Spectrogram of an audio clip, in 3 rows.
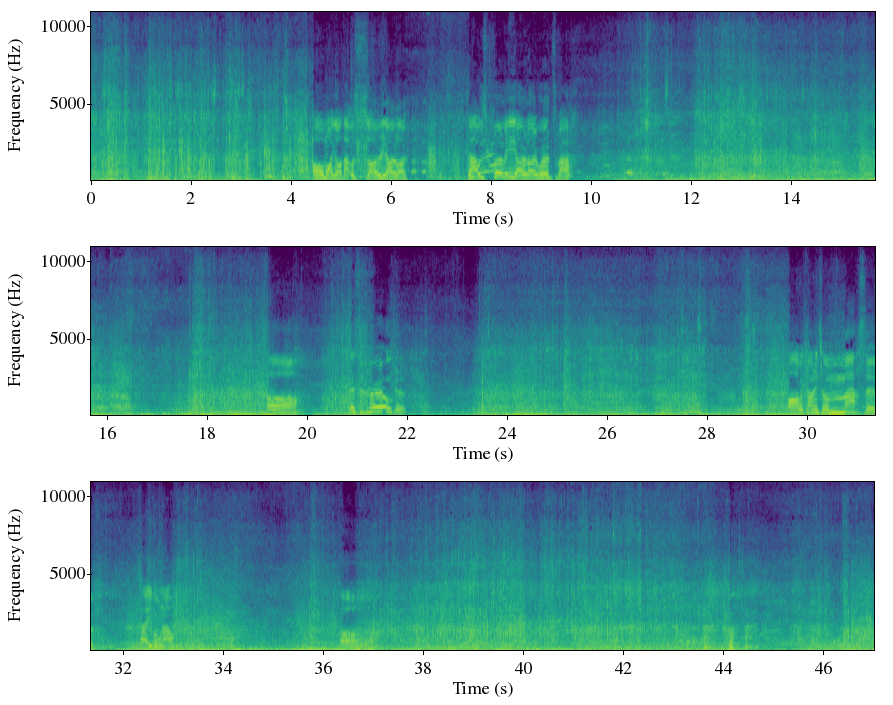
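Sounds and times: bike tyres rolling on dirt: 0.0s - 47.0s
wind buffeting microphone: 0.0s - 47.0s
person laughing: 6.1s - 7.1s, 43.4s - 45.0s.

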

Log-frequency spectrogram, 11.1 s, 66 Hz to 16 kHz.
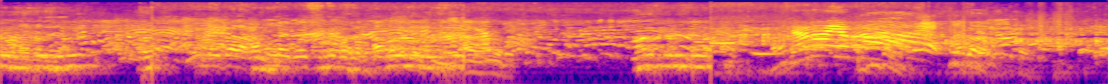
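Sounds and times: crowd talking and calling out: 0.0s - 11.0s.

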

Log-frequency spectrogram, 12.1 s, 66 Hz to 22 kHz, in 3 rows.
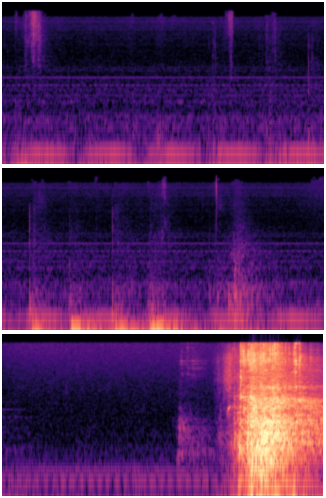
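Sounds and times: projection screen rattling unrolling: 10.7s - 12.0s.

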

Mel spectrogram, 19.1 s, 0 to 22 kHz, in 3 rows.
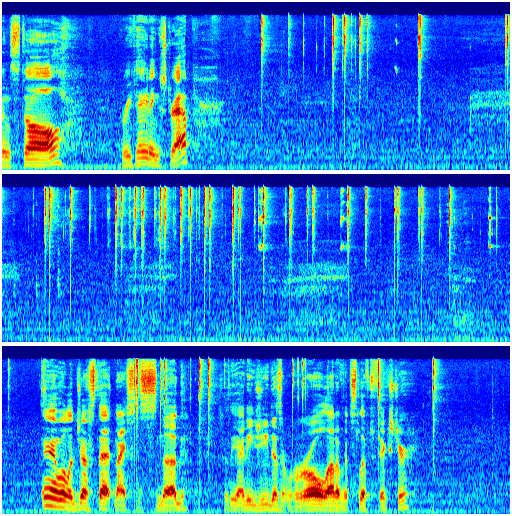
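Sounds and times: faint steady hum: 0.0s - 19.0s
strap buckle clicking: 3.2s - 4.6s, 6.3s - 12.9s, 14.4s - 15.5s.

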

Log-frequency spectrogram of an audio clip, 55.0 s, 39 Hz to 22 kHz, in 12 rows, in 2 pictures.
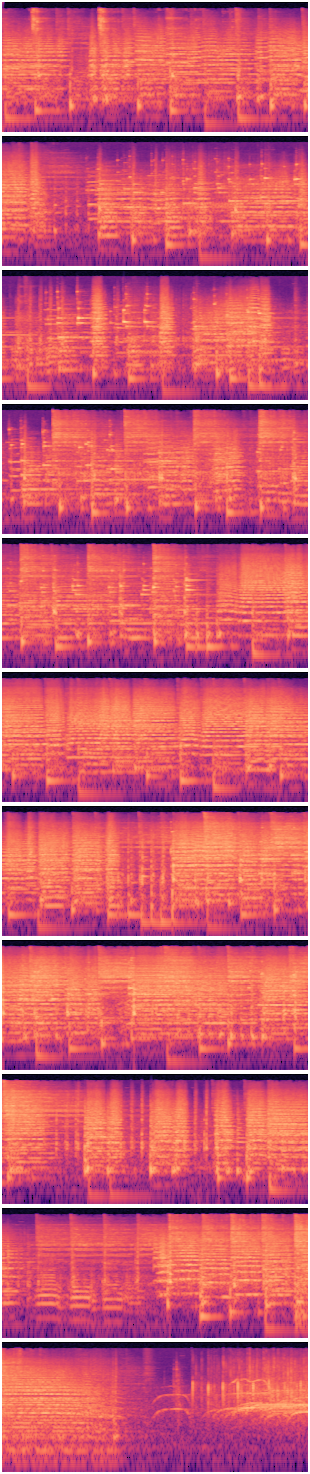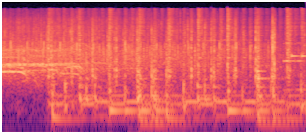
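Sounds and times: marching band playing: 0.0s - 55.0s
ringing mallet tones: 5.8s - 16.5s, 17.5s - 21.7s.

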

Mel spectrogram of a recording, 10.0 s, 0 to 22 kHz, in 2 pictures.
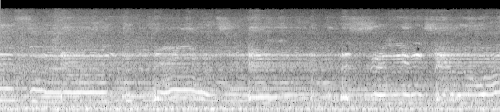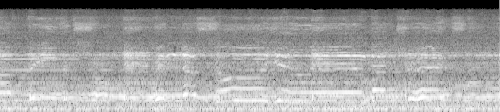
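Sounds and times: pop song over radio: 0.0s - 10.0s.

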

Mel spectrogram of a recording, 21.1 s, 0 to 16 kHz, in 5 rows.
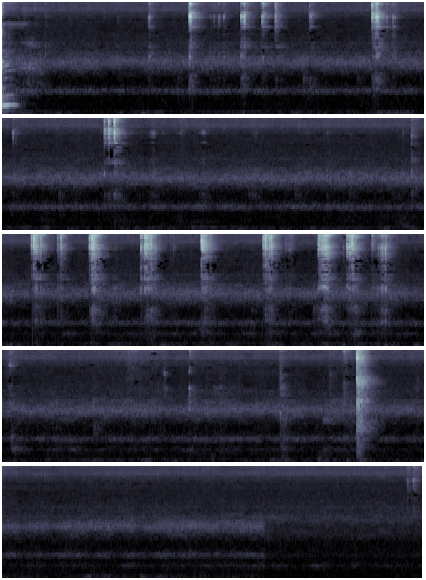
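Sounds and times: faint steady hum: 0.0s - 21.0s
metal blade scraping plastic teeth: 8.7s - 12.4s.

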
